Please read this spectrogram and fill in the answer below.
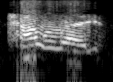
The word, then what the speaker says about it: Talalay: I think I butchered your last name, but am I pronouncing it right? – You just butchered it. Talalay.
